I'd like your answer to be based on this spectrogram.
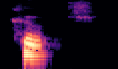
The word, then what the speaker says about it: Couch: I lived on 18th and Cooch, which is spelled the same as couch, but in Portland is pronounced Cooch.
